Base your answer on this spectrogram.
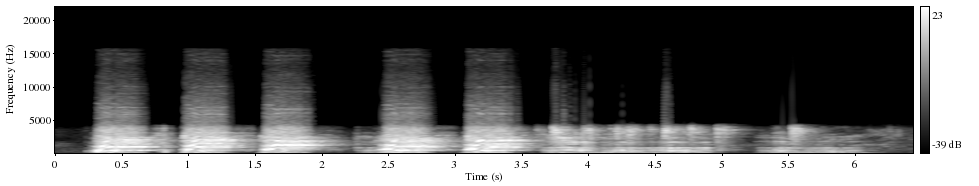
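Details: Pet dog barking repeatedly on Mother's Day when prompted: five quick, loud, harsh barks about half a second apart, followed by music and a person talking.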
